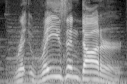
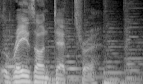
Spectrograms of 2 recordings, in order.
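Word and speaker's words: raison d'être: help me uh that's your daughter raisin daughter oh my god pronunciation i've been told that it's raison d'etre dieter raisin also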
